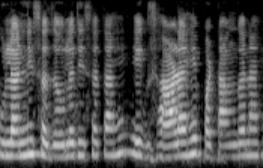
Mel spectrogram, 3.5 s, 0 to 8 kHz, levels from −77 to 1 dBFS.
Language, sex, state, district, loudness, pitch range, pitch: Marathi, female, Maharashtra, Solapur, -19 LUFS, 220-240 Hz, 230 Hz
